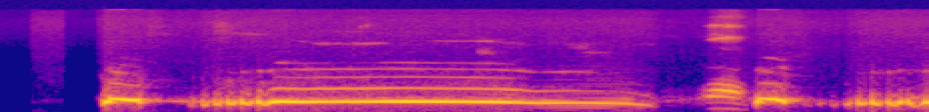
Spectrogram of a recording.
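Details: Puter pelung dove calling to draw out rival birds: a brief opening note, then a drawn-out, level, resonant coo lasting nearly two seconds, then several short broken coos.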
